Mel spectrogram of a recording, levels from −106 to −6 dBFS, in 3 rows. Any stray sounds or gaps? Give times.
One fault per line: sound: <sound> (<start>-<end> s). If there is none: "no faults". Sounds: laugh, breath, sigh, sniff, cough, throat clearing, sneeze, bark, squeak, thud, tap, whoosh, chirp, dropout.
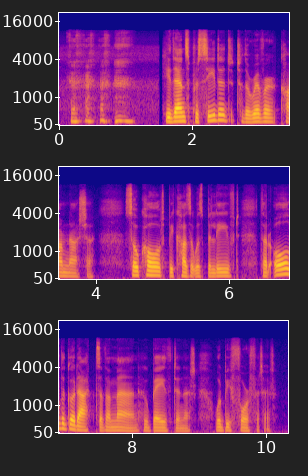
sound: laugh (0.1-1.2 s)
